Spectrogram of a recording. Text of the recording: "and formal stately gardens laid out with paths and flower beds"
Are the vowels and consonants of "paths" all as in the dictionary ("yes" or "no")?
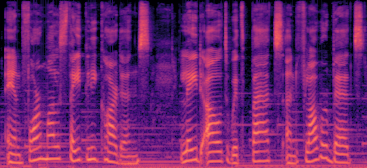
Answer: no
